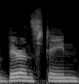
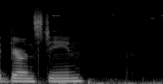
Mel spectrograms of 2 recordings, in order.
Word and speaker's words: Berenstain: yeah and also the Berenstain Bears that was just BS even even though most people just say Berenstein yeah which which makes people just think it's bit it's spelled that way yeah then but then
